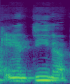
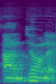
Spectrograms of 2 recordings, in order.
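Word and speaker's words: Andna: the reasons okay my my name is spelled a n d n a looks like andena but it's pronounced andona and I'm going back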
